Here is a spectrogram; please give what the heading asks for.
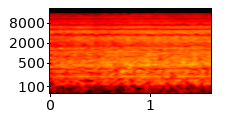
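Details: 2011 Mercedes Sprinter 313 diesel at idle: rough buzzing shudder over the clatter from a seized alternator pulley, which makes the belt slip and shakes the engine; the pulley bearing itself does not squeal.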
